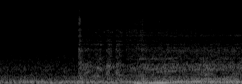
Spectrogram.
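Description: A 2023 Jeep Grand Cherokee L's engine starting by remote start. The starter engages a little under a second in, and the engine catches about a second and a half in and settles into a low idle.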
